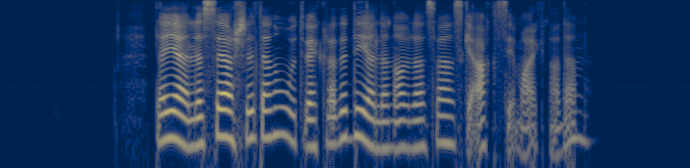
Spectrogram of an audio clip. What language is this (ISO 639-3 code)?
swe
